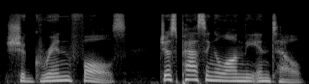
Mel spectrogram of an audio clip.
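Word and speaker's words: Chagrin Falls: Multiple viewers are insisting Shagrin Falls is pronounced Shagrin Falls.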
